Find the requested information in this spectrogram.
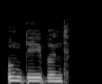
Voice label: "umgebend", German; adjectives

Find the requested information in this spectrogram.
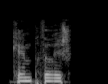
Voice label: "kämpferisch", German; adjectives

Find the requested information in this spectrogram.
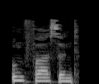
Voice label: "umfassend", German; adjectives

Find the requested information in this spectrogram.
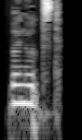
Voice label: "benutzt", German; adjectives

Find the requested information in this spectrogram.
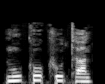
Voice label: "mukokutan", German; adjectives

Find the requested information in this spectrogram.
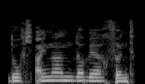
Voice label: "durcheinanderwerfend", German; adjectives

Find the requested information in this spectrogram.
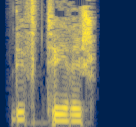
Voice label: "diphtherisch", german; adjectives

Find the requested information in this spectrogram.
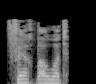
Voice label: "verbauert", German; adjectives

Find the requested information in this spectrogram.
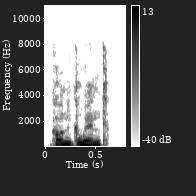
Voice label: "kongruent", German; adjectives

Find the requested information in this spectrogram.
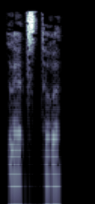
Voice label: "letztere", German; adjectives

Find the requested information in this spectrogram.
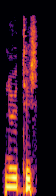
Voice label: "nötig", German; adjectives

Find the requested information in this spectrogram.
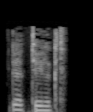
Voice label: "getilgt", german; adjectives

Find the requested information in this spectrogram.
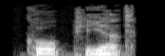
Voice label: "kopiert", German; adjectives

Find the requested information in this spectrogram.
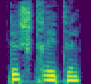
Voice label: "gestritten", german; adjectives

